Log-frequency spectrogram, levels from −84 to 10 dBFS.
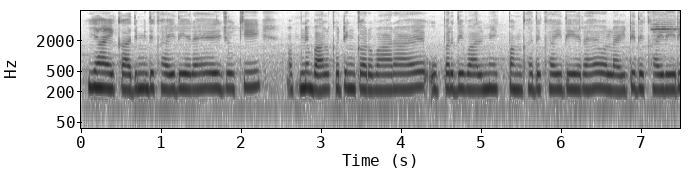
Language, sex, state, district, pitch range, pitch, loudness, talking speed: Hindi, female, Jharkhand, Jamtara, 220-230 Hz, 225 Hz, -14 LUFS, 230 wpm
